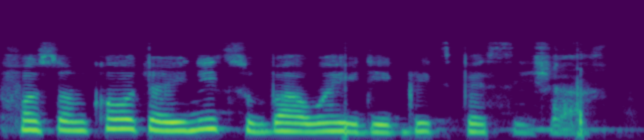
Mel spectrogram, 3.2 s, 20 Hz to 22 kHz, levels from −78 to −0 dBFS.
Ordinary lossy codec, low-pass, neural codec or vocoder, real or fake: none; 7.2 kHz; codec, 16 kHz, 16 kbps, FreqCodec, smaller model; fake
